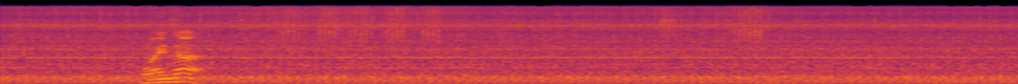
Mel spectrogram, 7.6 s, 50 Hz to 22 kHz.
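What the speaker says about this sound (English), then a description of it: "I'm going to turn it up to about 1500 RPM" A wood lathe spins a craft piece at about 1500 RPM, giving a steady, even motor hum throughout; a person briefly speaks near the start.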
